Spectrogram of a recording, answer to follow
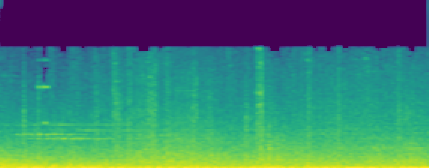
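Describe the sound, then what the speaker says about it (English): Massive explosions in Space Engineers come through as a continuous deep, rumbling roar, dense and sustained without distinct separate blasts, steady in level throughout. "I hear massive explosions"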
